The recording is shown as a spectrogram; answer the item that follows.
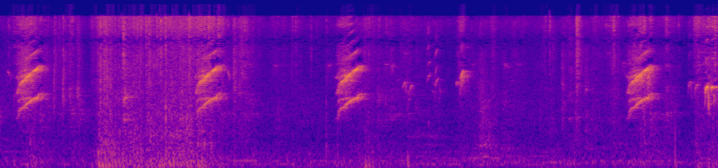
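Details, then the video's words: Canary singing: bright upslurred notes with a clear overtone, given in short bursts about every two seconds, with soft clicks and rustling between phrases. "Bird motivator sounds the basics of canary birds' singing"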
